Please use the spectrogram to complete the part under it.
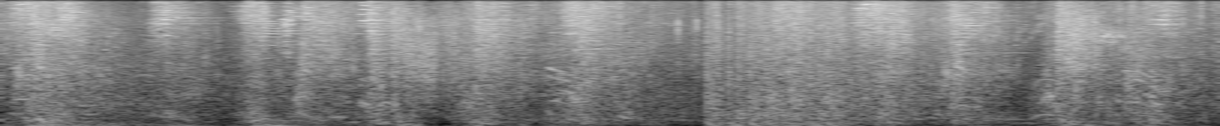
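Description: Heavy thuds land as a fighter hits foes.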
